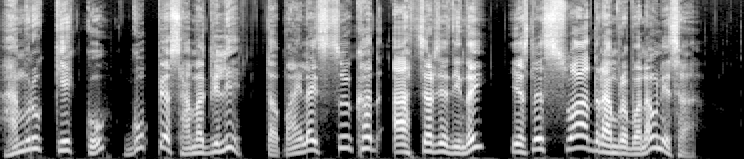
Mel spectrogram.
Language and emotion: Nepali, surprised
